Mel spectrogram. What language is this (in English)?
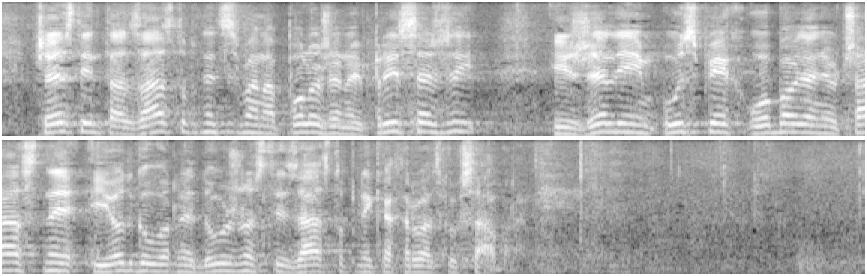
Croatian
